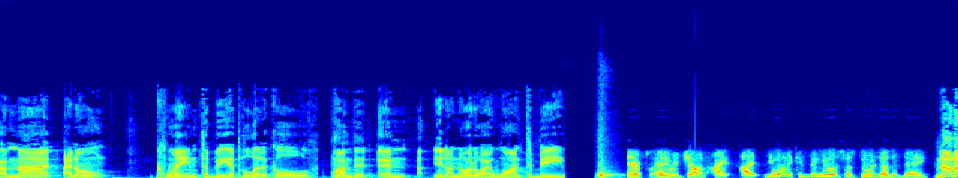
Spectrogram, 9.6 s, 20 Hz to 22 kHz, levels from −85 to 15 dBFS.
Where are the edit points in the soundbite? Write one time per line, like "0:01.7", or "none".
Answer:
0:06.2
